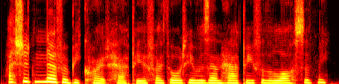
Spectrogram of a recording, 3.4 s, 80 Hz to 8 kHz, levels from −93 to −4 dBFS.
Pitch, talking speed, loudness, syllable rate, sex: 230 Hz, 300 wpm, -18 LUFS, 7.0 syllables/s, female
